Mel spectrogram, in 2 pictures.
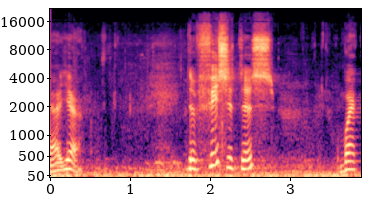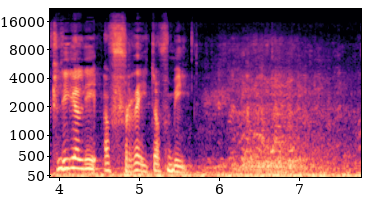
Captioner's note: laughter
